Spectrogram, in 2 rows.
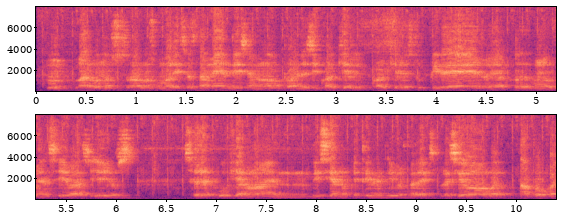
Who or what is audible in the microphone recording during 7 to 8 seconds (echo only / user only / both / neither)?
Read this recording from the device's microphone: echo only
